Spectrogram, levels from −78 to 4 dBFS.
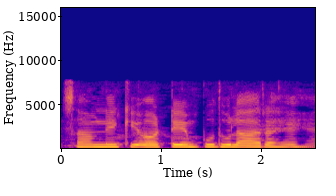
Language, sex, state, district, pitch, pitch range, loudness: Hindi, female, Jharkhand, Garhwa, 230 Hz, 225-235 Hz, -12 LUFS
